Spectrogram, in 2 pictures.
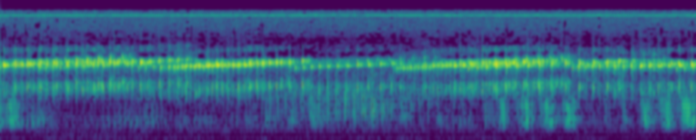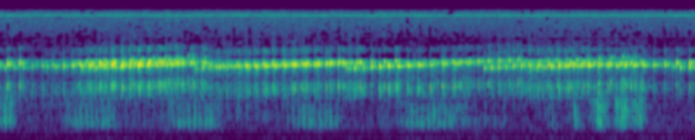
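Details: Spring frog chorus at dusk from ponds in the Sandhills of Nebraska: continuous high trilling from many callers, overlaid with lower, rapidly pulsed croaking bouts that come and go about every second.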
